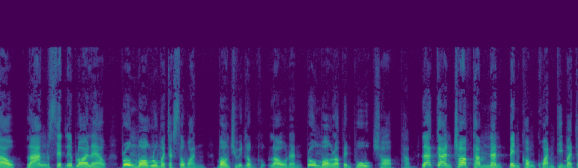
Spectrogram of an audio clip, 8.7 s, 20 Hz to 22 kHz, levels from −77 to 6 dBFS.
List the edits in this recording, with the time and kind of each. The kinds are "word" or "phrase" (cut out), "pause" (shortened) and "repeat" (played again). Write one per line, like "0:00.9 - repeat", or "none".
0:04.5 - pause
0:05.6 - pause
0:06.3 - pause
